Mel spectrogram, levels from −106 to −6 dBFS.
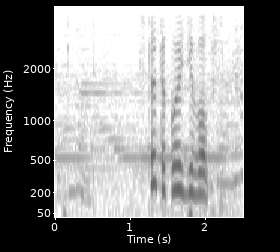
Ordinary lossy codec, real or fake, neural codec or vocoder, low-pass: Opus, 64 kbps; real; none; 3.6 kHz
